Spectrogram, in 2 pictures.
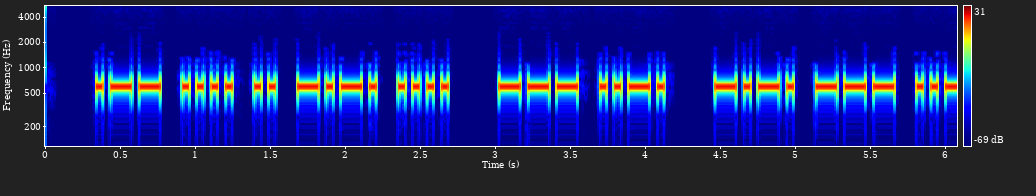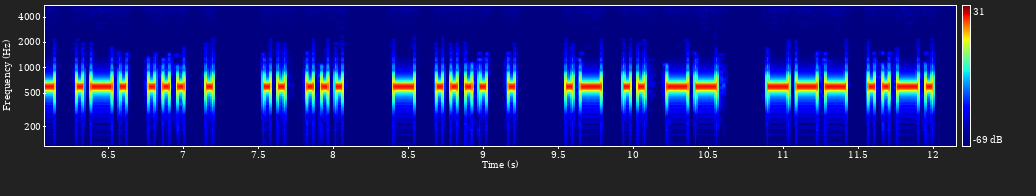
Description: Morse code, heard as a keyed tone, about 25 wpm, 600 Hz. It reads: WHICH OF COURSE IS THE AIM OF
